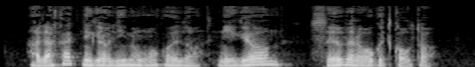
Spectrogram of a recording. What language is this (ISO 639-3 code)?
chm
